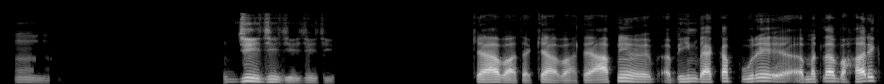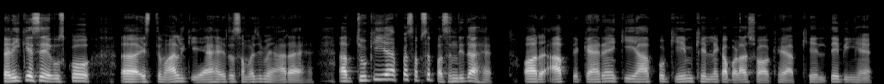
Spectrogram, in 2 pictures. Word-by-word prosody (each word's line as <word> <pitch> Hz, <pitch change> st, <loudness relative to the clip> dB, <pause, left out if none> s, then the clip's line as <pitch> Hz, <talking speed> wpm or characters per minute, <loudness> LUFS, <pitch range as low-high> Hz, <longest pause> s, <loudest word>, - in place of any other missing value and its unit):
हुँ। 105 Hz, -5 st, -15 dB, 1.8 s
जी, 140 Hz, +6 st, +1 dB
जी, 125 Hz, 0 st, -4 dB
जी, 100 Hz, -2 st, -9 dB
जी, 100 Hz, +1 st, -12 dB
जी। 95 Hz, -3 st, -20 dB, 1.4 s
क्या 115 Hz, 0 st, +6 dB
बात 100 Hz, -3 st, +1 dB
है, 95 Hz, -, -3 dB
क्या 110 Hz, -3 st, +3 dB
बात 95 Hz, -1 st, -6 dB
है! 100 Hz, -, +1 dB
आपने 115 Hz, +9 st, +3 dB, 0.2 s
अ 115 Hz, -, -5 dB
अ, -, -, -1 dB
बीन 135 Hz, +3 st, -4 dB
बैग 120 Hz, -2 st, +5 dB
का 145 Hz, -, +6 dB
पूरे 145 Hz, +3 st, -1 dB
अ, -, -, -1 dB
मतलब 145 Hz, +4 st, +3 dB
हर 150 Hz, -, +7 dB
एक 175 Hz, -2 st, -1 dB
तरीके 165 Hz, +7 st, +4 dB
से 180 Hz, -4 st, +4 dB
उसको 155 Hz, +3 st, +1 dB, 0.4 s
अ, 125 Hz, -1 st, +7 dB
इस्तेमाल 130 Hz, +1 st, -1 dB
किया 110 Hz, 0 st, -2 dB
है, 120 Hz, -, -3 dB
ये 115 Hz, -, -4 dB
तो 135 Hz, -, -8 dB
समझ 125 Hz, +1 st, -5 dB
में 125 Hz, -3 st, -5 dB
आ 100 Hz, -, -5 dB
रहा 105 Hz, -2 st, -1 dB
है। 95 Hz, 0 st, -20 dB, 0.3 s
अब 155 Hz, 0 st, +5 dB
चूँकि 195 Hz, +4 st, -3 dB
ये 230 Hz, -, +1 dB
आपका 225 Hz, +1 st, -1 dB
सबसे 235 Hz, -, -2 dB
पसंदीदा 140 Hz, +2 st, +1 dB
है, 105 Hz, -3 st, -10 dB, 0.3 s
और 130 Hz, -1 st, +5 dB
आप -, -, +2 dB
के -, -, -11 dB
कह 115 Hz, 0 st, -2 dB
रहे 140 Hz, +4 st, -3 dB
हैं 145 Hz, -, -6 dB
कि 135 Hz, -2 st, -7 dB
आपको 125 Hz, +3 st, -5 dB
गेम 135 Hz, +3 st, -6 dB
खेलने 125 Hz, -2 st, -6 dB
का 120 Hz, -, +2 dB
बड़ा 110 Hz, +1 st, -2 dB
शौक़ 105 Hz, -2 st, -5 dB
है, -, -, -2 dB
आप 100 Hz, -, -5 dB
खेलते 110 Hz, +3 st, -7 dB
भी 110 Hz, -2 st, -14 dB
हैं। 105 Hz, -1 st, -8 dB
125 Hz, 210 wpm, -19 LUFS, 110-145 Hz, 1.8 s, हर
